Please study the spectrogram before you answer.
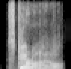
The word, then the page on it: sterile: British English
